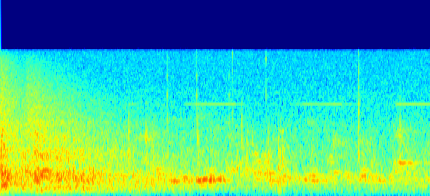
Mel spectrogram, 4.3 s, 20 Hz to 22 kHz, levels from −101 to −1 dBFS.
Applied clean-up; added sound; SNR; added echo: none; Fireworks; -3 dB; reverberation time 0.6 s.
